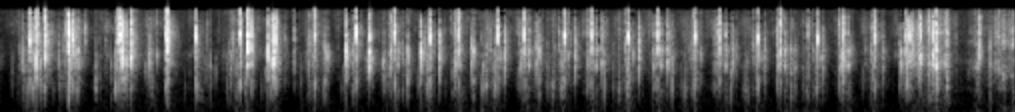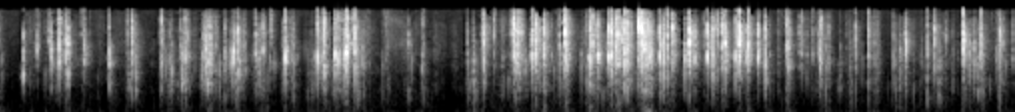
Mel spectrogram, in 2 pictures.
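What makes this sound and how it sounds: Hands shake and crinkle a small sealed plastic Nanoblock package bag holding loose plastic blocks, and the blocks rattle inside. The result is a dense stream of quick, dry, bright crinkles and clicks with almost no low end and no ring. There is a brief pause around the seven-second mark before the shaking resumes.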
